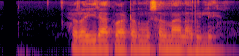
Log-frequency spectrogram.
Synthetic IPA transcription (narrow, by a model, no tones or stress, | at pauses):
rʌiɾakʰbaʈʌmusʌlmanɦʌɾule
